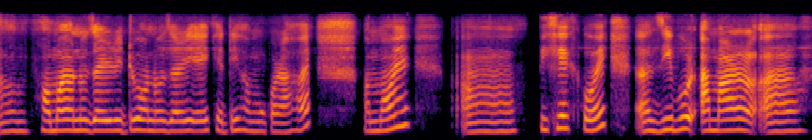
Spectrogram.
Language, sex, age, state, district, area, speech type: Assamese, female, 30-45, Assam, Morigaon, rural, spontaneous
